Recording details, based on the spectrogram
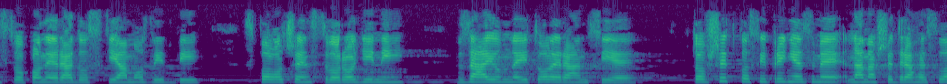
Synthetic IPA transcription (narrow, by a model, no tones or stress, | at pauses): nst̪ʋɔpl̩nɛjɾad̪ɔsciamɔd̪lid̪bi | spɔlɔt͡ʃɛnst̪ʋɔɾɔɟinivzaːjɔmnɛjt̪ɔlɛɾant͡siɛ | t̪ɔfʃɛt̪kɔsipɾiɲɛzmɛnanaʃɛd̪ɾaɦɛːslɔ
